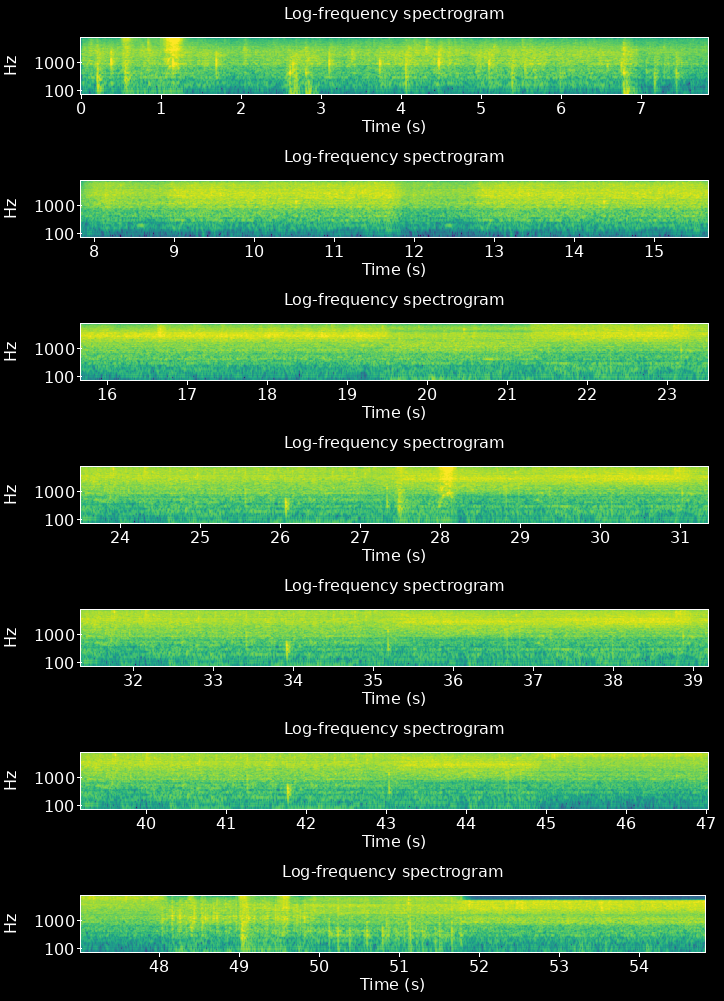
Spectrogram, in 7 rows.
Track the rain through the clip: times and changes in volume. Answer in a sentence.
The rain can be heard from 0.0 to 54.7 s, at a steady volume.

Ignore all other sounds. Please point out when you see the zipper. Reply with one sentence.
The zipper can be heard from 0.5 to 1.3 s, from 27.4 to 28.2 s and from 49.0 to 49.6 s.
